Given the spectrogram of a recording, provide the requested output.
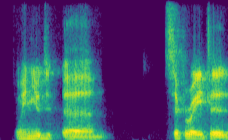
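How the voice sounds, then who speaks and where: Speaking very slowly with a Portuguese accent, a man with a fairly low pitch uses a bright, sharp tone and monotone, flat intonation. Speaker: music journalist and academic researcher. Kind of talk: podcast interview. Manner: halting, many false starts and fillers.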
